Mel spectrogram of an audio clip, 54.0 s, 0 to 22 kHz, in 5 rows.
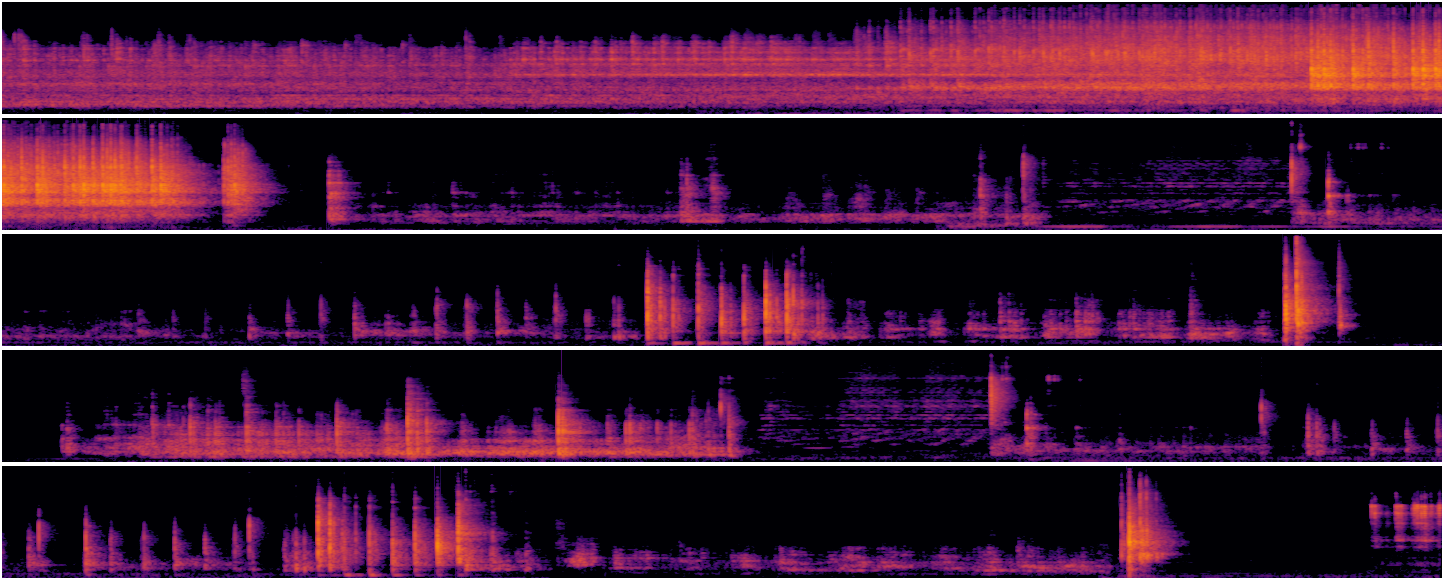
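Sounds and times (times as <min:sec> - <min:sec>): marbles clacking in wooden run: 0:00.1 - 0:13.4, 0:31.2 - 0:31.8, 0:39.8 - 0:40.4, 0:41.8 - 0:47.0, 0:51.6 - 0:52.0, 0:53.5 - 0:54.0
rolling rumble: 0:06.0 - 0:12.8.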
